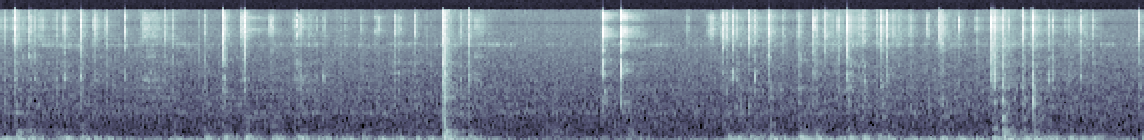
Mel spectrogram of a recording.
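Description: Typing on a computer keyboard: irregular runs of key clicks, with a short lull about four seconds in.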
